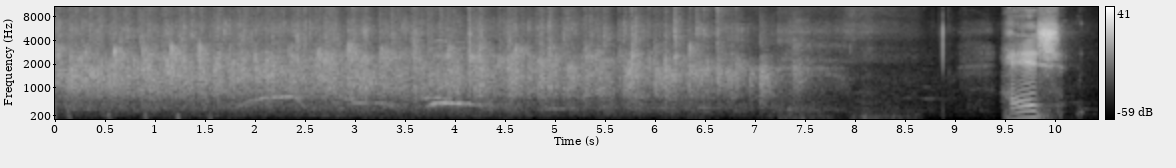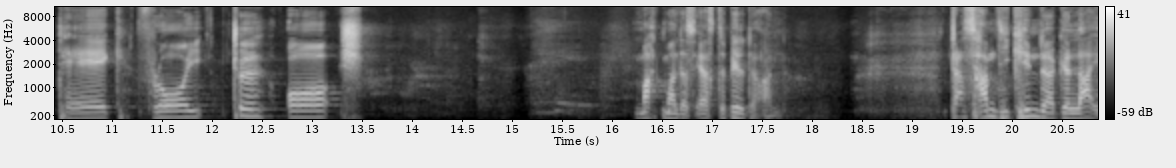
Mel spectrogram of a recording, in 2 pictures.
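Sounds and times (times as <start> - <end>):
audience applause: 0.0 - 8.0
speech: 9.6 - 13.5, 16.3 - 17.8, 19.5 - 20.8.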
